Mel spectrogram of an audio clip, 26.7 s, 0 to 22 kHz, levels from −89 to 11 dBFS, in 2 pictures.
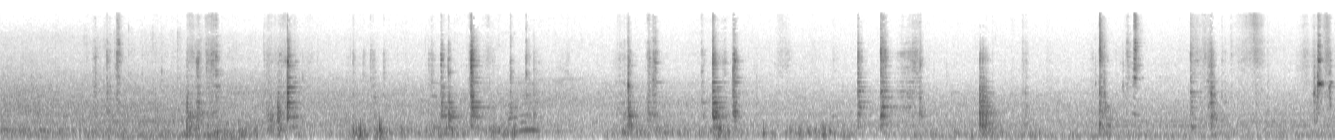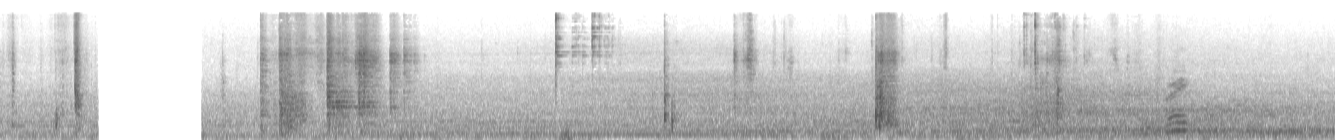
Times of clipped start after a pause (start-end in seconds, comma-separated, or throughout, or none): none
